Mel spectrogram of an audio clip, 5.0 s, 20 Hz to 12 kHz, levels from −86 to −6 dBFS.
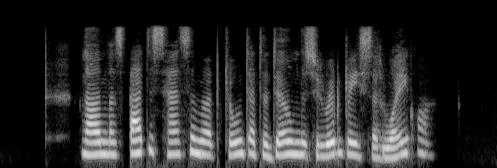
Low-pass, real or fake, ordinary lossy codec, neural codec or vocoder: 7.2 kHz; fake; AAC, 48 kbps; codec, 16 kHz, 0.5 kbps, X-Codec, HuBERT features, trained on general audio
